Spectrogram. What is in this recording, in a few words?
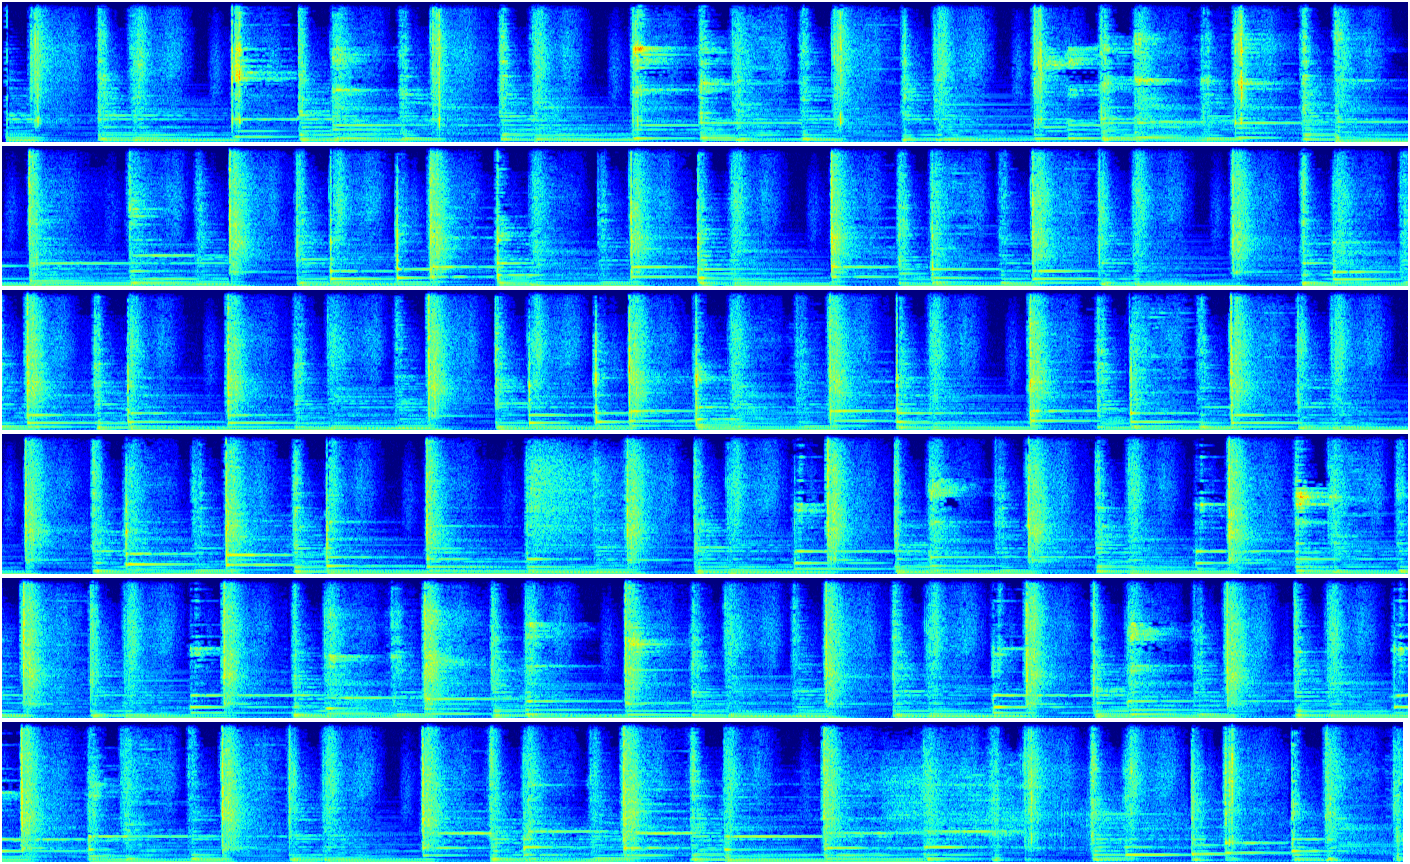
ukulele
